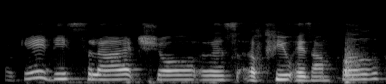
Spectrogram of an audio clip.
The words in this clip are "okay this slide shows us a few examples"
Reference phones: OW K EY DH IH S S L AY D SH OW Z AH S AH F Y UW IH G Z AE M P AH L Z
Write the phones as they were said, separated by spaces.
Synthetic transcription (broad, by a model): OW K EY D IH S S L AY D SH OW AH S AH F Y UW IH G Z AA M P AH L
